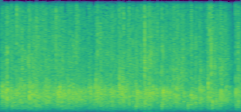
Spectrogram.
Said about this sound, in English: A round of applause for the four gallant members of the audience who came and held a bottle there.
